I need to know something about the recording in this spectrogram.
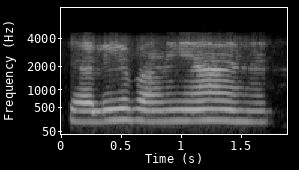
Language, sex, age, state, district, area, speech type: Hindi, female, 18-30, Uttar Pradesh, Azamgarh, urban, conversation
